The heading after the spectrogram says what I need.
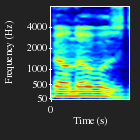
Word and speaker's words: Villeneuve: So, that brings us to today and Denis Villeneuve's Dune, which we can talk about pretty soon.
